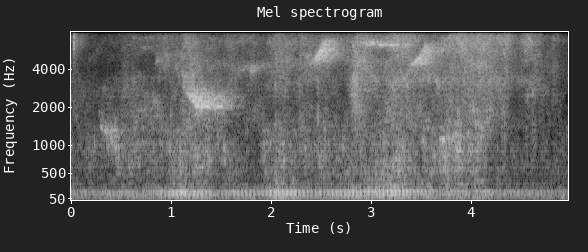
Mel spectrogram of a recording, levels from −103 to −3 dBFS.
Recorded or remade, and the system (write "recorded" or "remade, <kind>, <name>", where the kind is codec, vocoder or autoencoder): remade, vocoder, Vocos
